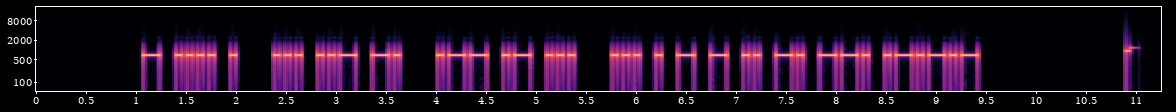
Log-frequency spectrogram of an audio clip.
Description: Morse code, heard as a keyed tone, about 22 wpm, 700 Hz. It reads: THE SUN WAS SETTING.
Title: Sentences from Top 1300 Words 22wpm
